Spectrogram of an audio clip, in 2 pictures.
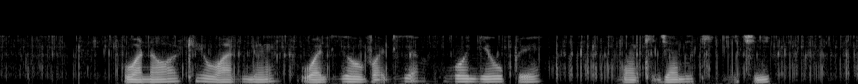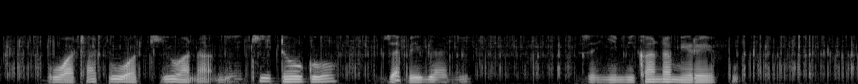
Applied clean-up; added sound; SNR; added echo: neural separator model SepFormer WHAM!.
